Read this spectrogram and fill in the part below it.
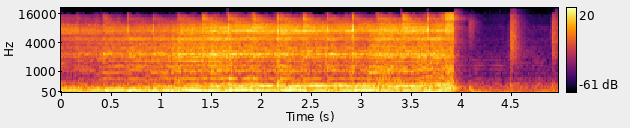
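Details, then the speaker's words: Marshall Emberton Bluetooth speaker, battery nearly full, playing guitar music at maximum volume: sound cuts out abruptly with a faint whoosh, leaving near silence and a few faint clicks; customer reported shorting sound then shutoff at full volume. "เพราะว่าตัวเนี้ยลูกค้าแจ้งมาว่ากลางก็คือถ้าเร่งสุดอ่ะเสียงจะเอ่อจะมีเสียงช็อตแล้วก็ดับไปนะ"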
